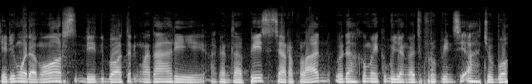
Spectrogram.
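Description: Delivered at a very fast pace with hardly any pauses, the voice has a dark, mellow tone, monotone, flat intonation and very even loudness. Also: man. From Batanghari, Jambi, Indonesia; Jambi, Indonesia. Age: 20s. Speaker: pageant winner, martial artist; guest. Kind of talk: TV talk show interview. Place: studio. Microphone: handheld.

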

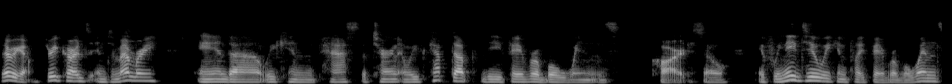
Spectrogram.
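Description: Against a quiet backdrop, a man's speech moves at a moderate pace. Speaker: gamer explaining play. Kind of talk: commentary. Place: home room.

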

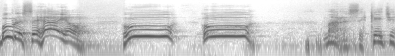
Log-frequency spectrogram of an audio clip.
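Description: Noticeable background noise sits behind a man speaking at a fairly slow pace. His tone is warm, with very wide pitch swings. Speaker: preacher. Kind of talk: revival sermon with prayer for the sick. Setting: church revival meeting with live congregation. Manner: warm, conversational, laughing between exhortations.

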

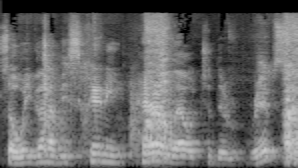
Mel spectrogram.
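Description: Fairly slow speech over loud background noise. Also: man. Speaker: veterinarian demonstrator. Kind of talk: tutorial. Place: farm machine. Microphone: lapel.

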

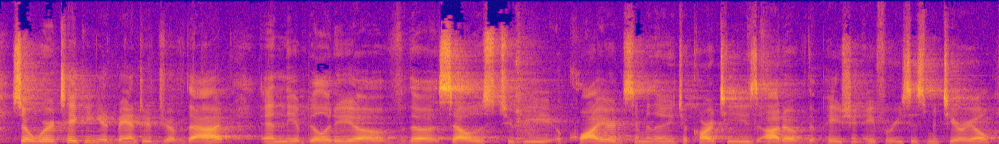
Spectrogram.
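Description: Over music in the background, a woman with an American accent talks at a moderate pace in a fairly low, monotone, flat voice, with hardly any pauses and audible room echo. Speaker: biotech chief scientific officer. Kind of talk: conference panel discussion. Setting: stage with audience.

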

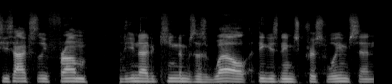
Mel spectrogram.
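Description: A man is speaking. The sound is dry with no echo, and the background is quiet. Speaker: podcast host. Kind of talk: casual podcast conversation. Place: home room. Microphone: video call.

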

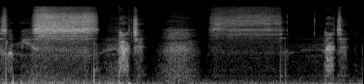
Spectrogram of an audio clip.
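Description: Whispering and soft-spoken, a woman talks at a very slow pace against noticeable background noise. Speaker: ASMR creator. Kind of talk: soft ASMR role-play whispering. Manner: soft close-mic ASMR whisper. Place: home room. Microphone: studio mic.

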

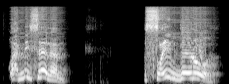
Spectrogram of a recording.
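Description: Extremely high-pitched man in an Algerian accent with an animated tone, against a quiet background. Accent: Algerian Arabic with French words. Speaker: football commentator YouTuber; sports commentator. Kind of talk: opinion rant video. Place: home room. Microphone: lapel.

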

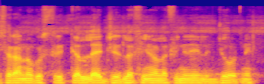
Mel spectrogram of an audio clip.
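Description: Light background noise is present. The sound is dry, with no echo. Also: man. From Naples, Italy. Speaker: actor. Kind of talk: interview answer. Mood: calm, reflective. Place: garden. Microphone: phone near.

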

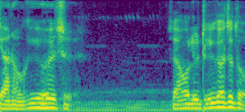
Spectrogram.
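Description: Over clear music in the background, a man puts on a shaky character voice at a medium pitch, keeping a moderate pace and monotone, flat intonation. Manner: trembling, anxious.

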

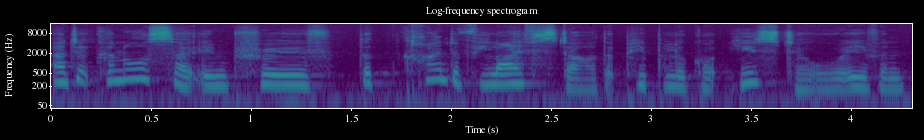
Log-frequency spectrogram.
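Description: A woman talks at a fairly quick pace with hardly any pauses, her dark, mellow tone somewhat breathy and her intonation lively. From UK. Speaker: university professor, health and social care researcher; speaker. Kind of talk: academic lecture / conference presentation. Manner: soft-spoken, measured. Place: stage.

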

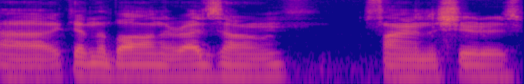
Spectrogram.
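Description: Very deep, low pitch from a man. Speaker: college basketball player. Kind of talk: press conference. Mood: relaxed, smiling after a win. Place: meeting room. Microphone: podium.

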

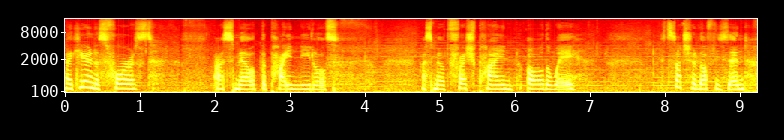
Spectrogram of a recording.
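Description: A woman speaks at a fairly slow pace with fairly even intonation and long, frequent pauses. The sound is dry with no echo, and faint music plays in the background. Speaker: hiker vlogger. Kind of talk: casual vlog chat. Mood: warm, wistful, delighted.

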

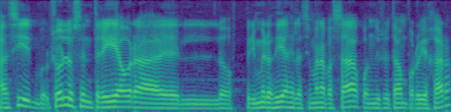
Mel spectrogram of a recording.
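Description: Speaking at a very fast pace, a man keeps to ordinary pitch variation. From Argentina, Chaco. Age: 20s. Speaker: entrepreneur, shoe brand founder; guest. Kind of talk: TV interview. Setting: TV studio. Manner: halting, many repetitions and fillers. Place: studio. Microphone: lapel.

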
